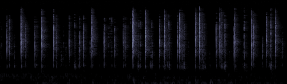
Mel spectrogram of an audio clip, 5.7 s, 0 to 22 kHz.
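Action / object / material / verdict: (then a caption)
tap / plastic game controller / plastic / none. A black plastic gamepad held in both hands has its buttons clicked rapidly by thumbs and fingers, giving about 30 short, dry, bright clicks in quick, uneven succession. Each click is sharp with almost no ring, and there is no low-end weight beneath the quiet clatter.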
